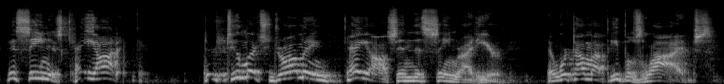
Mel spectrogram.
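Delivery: ordinary talk, nothing marked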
